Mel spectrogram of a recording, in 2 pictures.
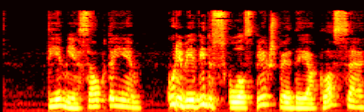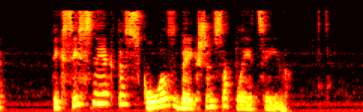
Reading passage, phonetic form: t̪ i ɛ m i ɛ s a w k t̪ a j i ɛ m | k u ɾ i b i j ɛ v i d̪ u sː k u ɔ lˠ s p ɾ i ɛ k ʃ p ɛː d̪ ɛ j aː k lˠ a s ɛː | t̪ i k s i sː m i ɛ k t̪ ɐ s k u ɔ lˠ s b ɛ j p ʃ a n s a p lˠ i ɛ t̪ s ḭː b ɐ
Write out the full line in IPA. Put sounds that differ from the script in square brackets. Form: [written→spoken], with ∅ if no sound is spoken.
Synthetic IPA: t̪ i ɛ m i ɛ s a w k t̪ a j i ɛ m | k u ɾ i b i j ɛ v i d̪ u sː k u ɔ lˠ s p ɾ i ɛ k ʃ p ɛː d̪ ɛ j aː k lˠ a s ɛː | t̪ i k s i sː [m→n] i ɛ k t̪ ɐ s k u ɔ lˠ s b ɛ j [p→k] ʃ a n s a p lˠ i ɛ t̪ s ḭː b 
